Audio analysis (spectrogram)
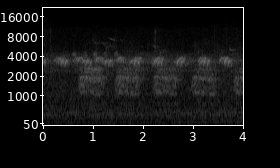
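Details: Crickets calling by a South Korean river at sunset: bright chirps around twice a second overlap lower, raspier pulses from a second caller, forming a close, rhythmic chorus.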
